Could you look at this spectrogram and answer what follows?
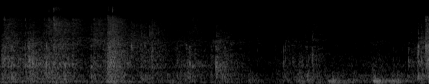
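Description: A plastic packaging bag crinkling and rustling in irregular bursts as it is handled and held open.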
